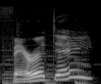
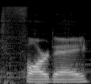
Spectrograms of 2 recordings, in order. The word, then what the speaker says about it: Faraday: Farr a day yeah you guys pointed out that I've been mispronouncing Kay's name it's actually a Faraday um kind of it I've been calling it far day because it sounds better in my opinion but I'll call our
